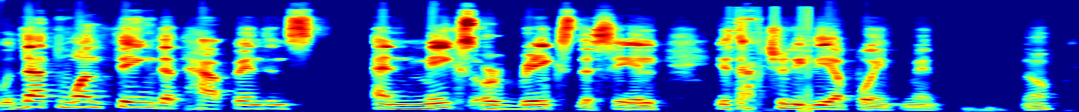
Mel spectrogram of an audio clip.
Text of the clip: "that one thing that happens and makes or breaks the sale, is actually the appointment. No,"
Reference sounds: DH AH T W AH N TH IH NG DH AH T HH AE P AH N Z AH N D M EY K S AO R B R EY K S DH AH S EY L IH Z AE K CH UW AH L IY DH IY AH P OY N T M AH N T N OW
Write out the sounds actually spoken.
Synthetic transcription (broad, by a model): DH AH T W AH N TH IH NG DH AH T HH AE P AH N S AH N D M EY K S AO R B R EY K S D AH S EY L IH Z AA K CH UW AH L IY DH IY AH P OY N T M AH N T N OW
